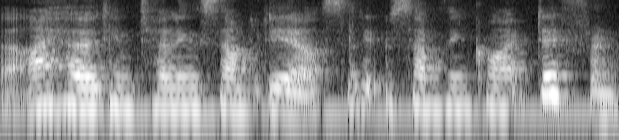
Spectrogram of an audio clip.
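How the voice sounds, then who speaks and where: The speech comes very fast in a monotone, flat delivery, with audible room echo and noticeable background noise. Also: woman. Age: 70s. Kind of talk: testimony.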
